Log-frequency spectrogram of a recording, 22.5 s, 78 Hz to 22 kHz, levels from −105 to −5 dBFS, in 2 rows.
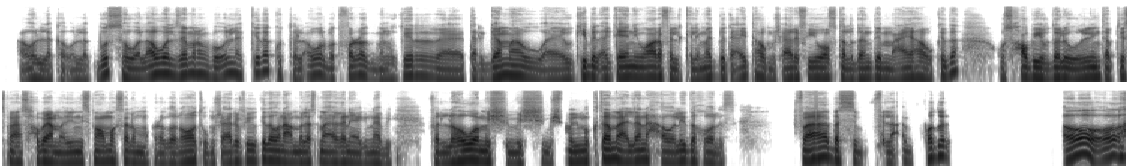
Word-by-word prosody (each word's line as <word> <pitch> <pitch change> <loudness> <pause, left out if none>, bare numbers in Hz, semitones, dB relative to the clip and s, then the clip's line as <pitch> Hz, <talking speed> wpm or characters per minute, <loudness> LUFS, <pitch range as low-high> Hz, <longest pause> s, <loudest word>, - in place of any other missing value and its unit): هاقول 100 +1 -5
لك، 90 - -10
هاقول 95 +1 -9
لك، 90 - -10
بُص 140 +2 -3
هو 105 -2 +1
الأوّل 135 +7 +3
زي 135 +2 +1
ما 150 - -1
أنا 145 - -1
ما 135 - -4
باقول 120 +5 -2
لك 135 -3 -5
كده 150 +3 -2
كنت 125 -11 -13
الأوّل 125 +6 -3
باتفرّج 120 +3 -3
من 95 0 -9
غير 110 -7 -3
ترجمة، 115 +8 0
واجيب 100 +2 -2
الأغاني 115 +2 +1
وأعرف 115 -1 +2
الكلمات 100 +2 -3
بتاعتها 110 +3 -5
ومش 100 -1 -5
عارف 105 +2 -2
إيه، 110 - 0
وأفضل 110 -1 0
أدندن 105 +2 -1
معاها 105 +3 -2
وكده، 125 - -2 0.4
واصحابي 115 -1 +1
يفضلوا 110 +1 +2
يقولوا 100 +2 +1
لي 115 - +3
أنت 115 - -1
بتسمع 105 -2 -2
اصحابي 115 +2 +1
عمالين 105 0 +1
يسمعوا 110 +1 0
مثلًا 115 -1 -1
مهرجانات 100 +2 -1
ومش 100 +1 -7
عارف 105 +2 -2
إيه 120 - +1
وكده، 120 +1 +2
وأنا 115 -2 +4
عمّال 105 +1 0
اسمع 105 0 -1
أغاني 105 0 -1
أجنبي 95 -2 -5 0.4
فاللي 105 0 -1
هو 120 +2 +7
مش 110 -2 -1
مش 100 +2 -5
مش 100 -1 -6
من 110 - +1
المجتمع 120 +2 +4
اللي 115 +2 +2
أنا 125 0 +3
حواليه 110 0 0
ده 115 -1 0
خالص، 105 -3 -5 0.6
فبس 125 -1 +4 0.2
فال - - -6 0.3
فاضل 150 +4 +3 1.2
آه - - +7
آه، - - +4
110 Hz, 185 wpm, -23 LUFS, 100-120 Hz, 1.2 s, هو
